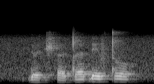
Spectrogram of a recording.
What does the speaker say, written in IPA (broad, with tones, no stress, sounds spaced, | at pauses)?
ɗ ø˨ t͡ʃʰ ɜ˨ t ɜ˦ ɗ e˦ v t o˦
